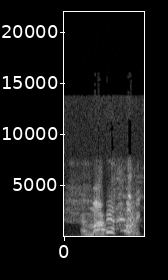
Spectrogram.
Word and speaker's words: Marconi: I'm going to hang out with the fellas at Marcone's. – Marconi. Try to pronounce the last vowel so you don't sound like the Sopranos guy.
